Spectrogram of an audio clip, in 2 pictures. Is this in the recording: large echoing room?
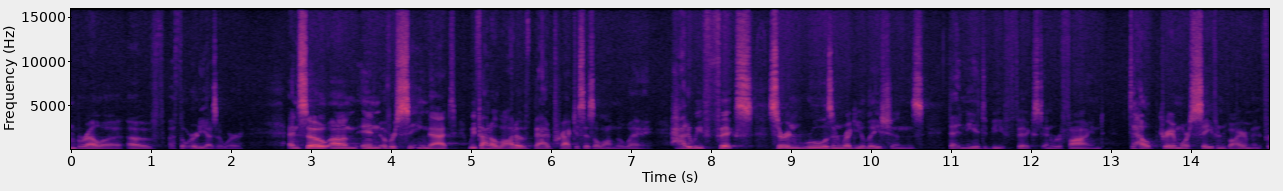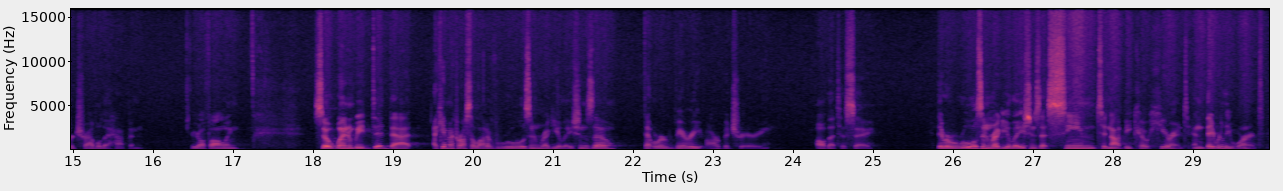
yes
